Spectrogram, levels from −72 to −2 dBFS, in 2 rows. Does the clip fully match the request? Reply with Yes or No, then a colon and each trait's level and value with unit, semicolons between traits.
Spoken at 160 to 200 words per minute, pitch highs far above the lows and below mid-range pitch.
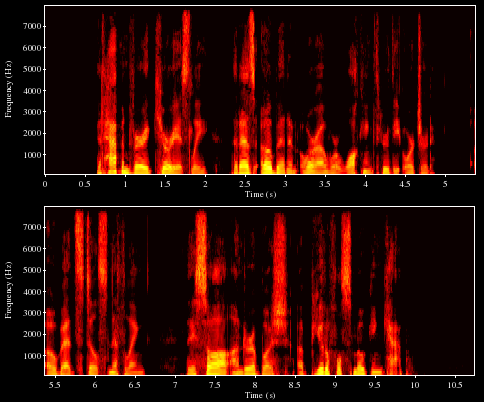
No: average, 145 wpm; wide, 8.1 semitones; low, 120 Hz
